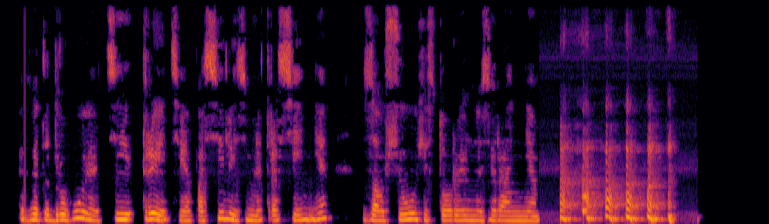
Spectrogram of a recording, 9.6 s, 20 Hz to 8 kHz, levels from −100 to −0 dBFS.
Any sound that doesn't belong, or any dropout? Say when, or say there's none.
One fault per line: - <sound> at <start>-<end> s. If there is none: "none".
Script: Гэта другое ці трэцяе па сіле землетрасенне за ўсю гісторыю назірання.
- laugh at 7.0-8.5 s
